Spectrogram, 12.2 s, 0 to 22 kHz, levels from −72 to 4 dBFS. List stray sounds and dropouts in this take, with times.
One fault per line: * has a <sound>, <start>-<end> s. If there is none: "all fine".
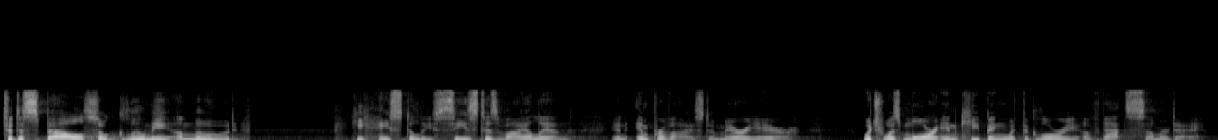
all fine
